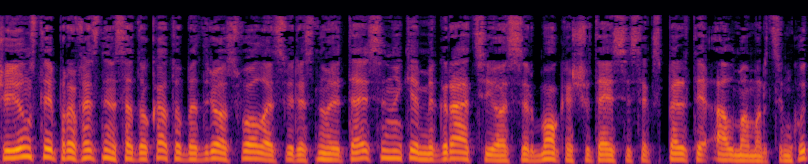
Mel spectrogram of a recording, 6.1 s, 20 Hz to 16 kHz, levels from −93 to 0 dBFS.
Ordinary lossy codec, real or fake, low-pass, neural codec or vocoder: MP3, 48 kbps; real; 14.4 kHz; none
